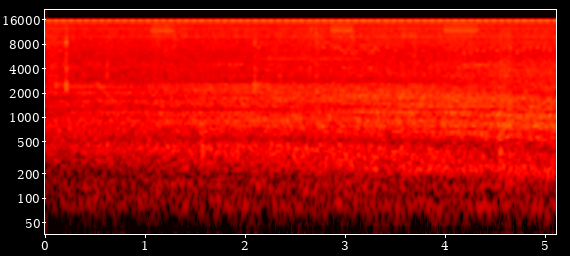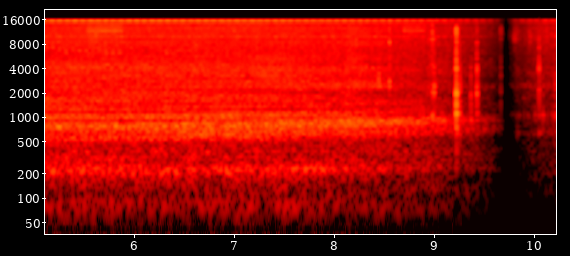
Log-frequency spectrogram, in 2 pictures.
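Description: A vehicle engine rumbles as it drives slowly.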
